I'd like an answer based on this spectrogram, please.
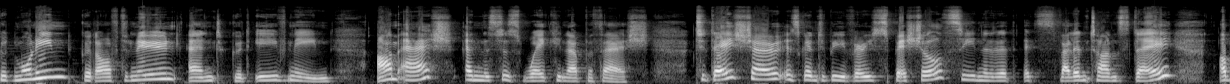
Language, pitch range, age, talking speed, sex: English, 175-230 Hz, 60-79, 145 wpm, female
